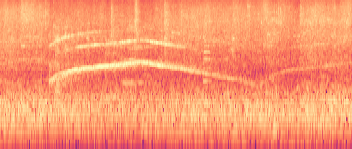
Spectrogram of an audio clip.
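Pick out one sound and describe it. An ambulance siren wails briefly, rising and falling.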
